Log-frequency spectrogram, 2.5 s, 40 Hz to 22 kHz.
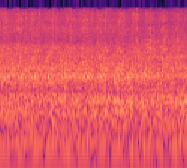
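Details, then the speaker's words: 2003 Ford Excursion Limited with the 7.3L Powerstroke diesel, hood open, idling: steady, even diesel clatter and low rumble with no misses, knocks or hunting; a normal, healthy diesel idle. "It's just a great motor. We'll pop the hood here. Trying to do this with one hand. There we go. Nice and clean underneath. You can hear it running."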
